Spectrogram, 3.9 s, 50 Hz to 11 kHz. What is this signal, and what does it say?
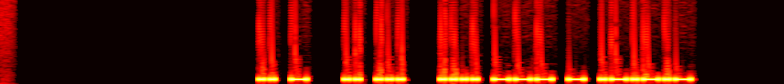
Morse code, heard as a keyed tone, about 43 wpm, 700 Hz. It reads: IT IS HOT.
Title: Sentences from Top 1000 Words - Review Part 3 - 45wpm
